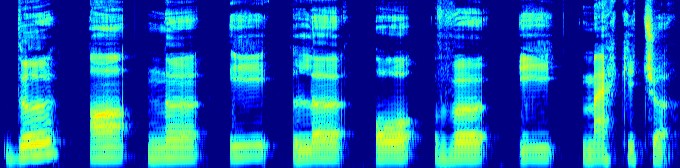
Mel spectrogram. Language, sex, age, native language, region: Slovenian, male, 30-49, Slovenian, Pomurje region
